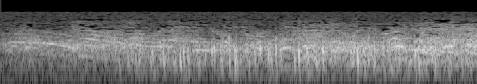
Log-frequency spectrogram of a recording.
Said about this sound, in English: With shouts and confusion, the Blue Magic Army charges to attack the barricaded Hawkmen.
